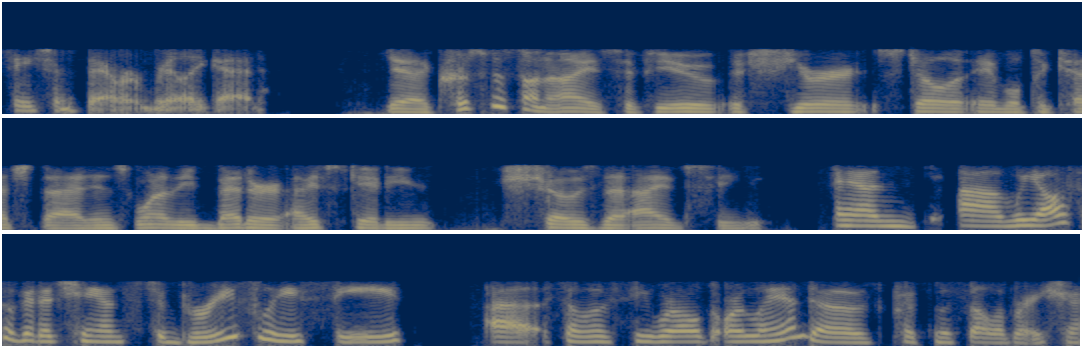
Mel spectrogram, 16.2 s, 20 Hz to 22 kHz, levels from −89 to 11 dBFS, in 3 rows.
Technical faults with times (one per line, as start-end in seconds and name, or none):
0.00-16.19 G.723.1 codec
